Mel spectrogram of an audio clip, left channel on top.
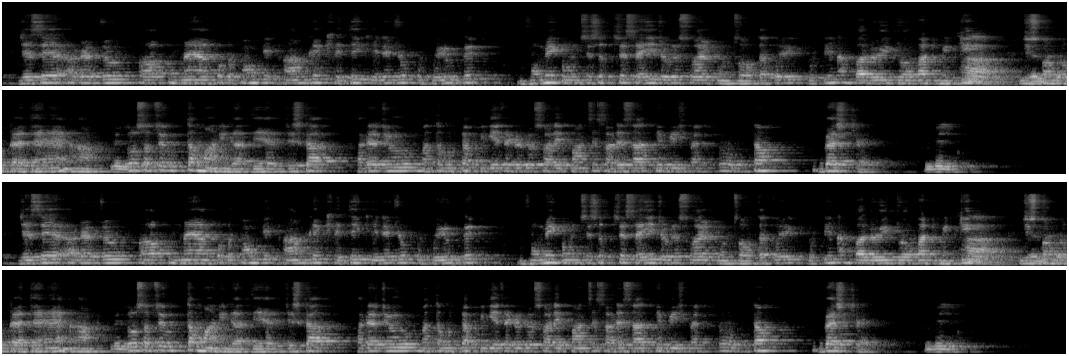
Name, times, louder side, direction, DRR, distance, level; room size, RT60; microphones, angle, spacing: voice 1, 0.2-4.8 5.2-9.8 10.2-11.6 11.9-13.9 14.2-18.4 18.8-19.3, equal, 10° right, -2 dB, 2.1 m, -26 dB
voice 2, 9.6-10.7 11.7-12.1 19.9-20.2, left 2 dB, 55° left, 2 dB, 1.9 m, -27 dB
19.0 x 7.7 x 4.9 m, 0.82 s
head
